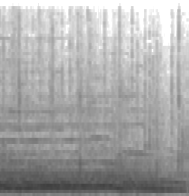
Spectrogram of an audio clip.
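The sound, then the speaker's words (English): A crowd cheers loudly and steadily, with shrill whoops and yells riding over a dense wash of clapping that holds strong for the whole couple of seconds, giving a round of applause for the team Corruption after a match at the Movie Trivia Showdown. “Can I get one more round of applause for Corruption, guys?”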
